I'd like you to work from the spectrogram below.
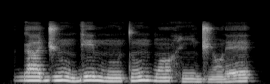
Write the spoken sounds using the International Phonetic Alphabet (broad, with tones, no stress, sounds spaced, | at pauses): ɡ a˦ d͡ʒ ũ˦˨ ɡ e˧ m ũ˨ t ũ˨˦ b ɔ̃˧ h ĩ˨ d͡ʒ ɔ̃˨ ɾ ɛ˨˦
